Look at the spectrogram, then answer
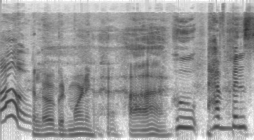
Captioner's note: laughs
